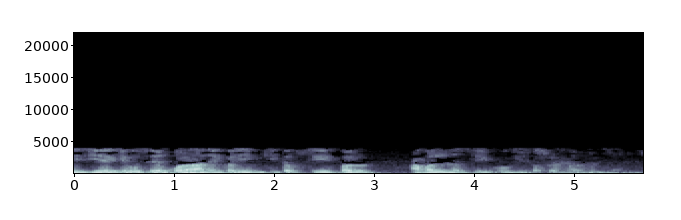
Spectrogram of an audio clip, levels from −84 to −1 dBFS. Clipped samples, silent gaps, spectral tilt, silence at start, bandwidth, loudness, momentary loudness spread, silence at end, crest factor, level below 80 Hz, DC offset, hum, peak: under 0.1%; none; -12.5 dB/octave; 0 s; 4.1 kHz; -19 LUFS; 16 LU; 0 s; 18 dB; -44 dBFS; under 0.1%; none; 0 dBFS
